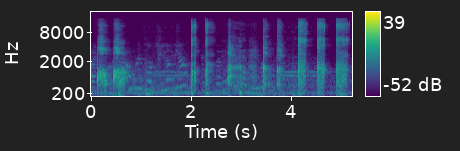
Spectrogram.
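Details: Child repeatedly clearing his throat and giving short coughs, mimicking his grandmother's throat clearing; he later says it hurts his throat.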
